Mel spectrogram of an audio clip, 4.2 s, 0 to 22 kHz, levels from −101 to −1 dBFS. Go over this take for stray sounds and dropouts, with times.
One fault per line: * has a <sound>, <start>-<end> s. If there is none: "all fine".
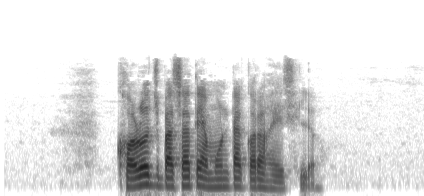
all fine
